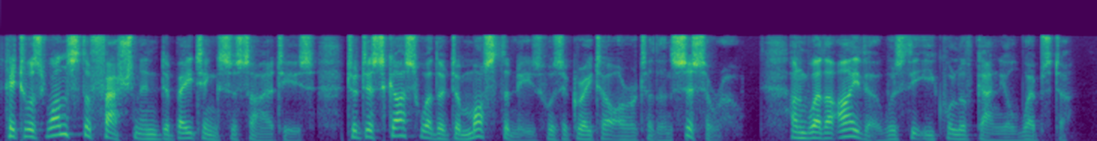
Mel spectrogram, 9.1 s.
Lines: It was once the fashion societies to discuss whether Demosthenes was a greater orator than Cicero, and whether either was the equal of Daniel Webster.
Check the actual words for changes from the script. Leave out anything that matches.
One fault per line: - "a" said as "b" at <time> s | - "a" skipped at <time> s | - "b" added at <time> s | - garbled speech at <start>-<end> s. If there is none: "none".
- "in debating" added at 1.2 s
